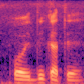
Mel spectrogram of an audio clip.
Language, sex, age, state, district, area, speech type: Santali, male, 45-60, Odisha, Mayurbhanj, rural, spontaneous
